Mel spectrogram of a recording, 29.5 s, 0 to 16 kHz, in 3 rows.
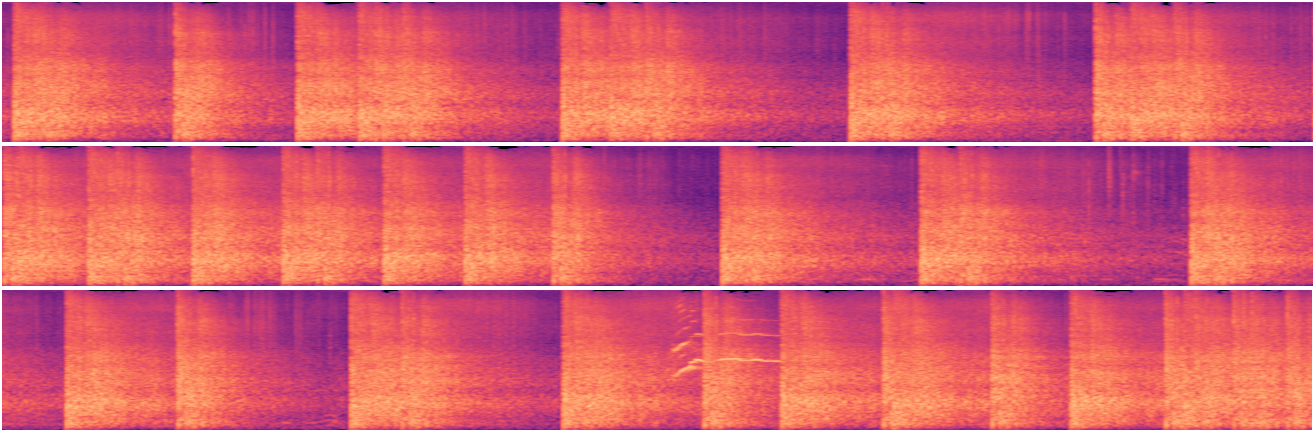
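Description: Weco Power Punch 36-shot firework battery firing: a sharp bang every second or two, each trailing off over about a second, with the shots coming closer together near the end. A brief rising whistle sounds among the last shots.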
